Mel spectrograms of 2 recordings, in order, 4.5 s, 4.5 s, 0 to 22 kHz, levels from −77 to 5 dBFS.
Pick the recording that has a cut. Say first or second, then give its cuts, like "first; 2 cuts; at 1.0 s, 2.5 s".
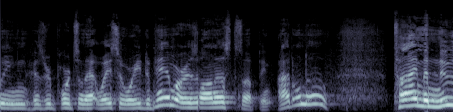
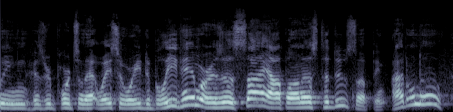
first; 3 cuts; at 1.5 s, 2.0 s, 2.3 s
